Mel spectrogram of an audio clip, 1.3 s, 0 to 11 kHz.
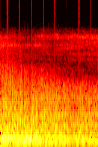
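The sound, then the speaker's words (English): The 16-inch guns of the battleship Missouri firing off the east coast of North Korea give a deep, heavy blast. A loud, rumbling roar holds steady through the whole short moment. “The blast of sound you hear comes from the 16-inch guns of the Big Mole, the battleship Missouri.”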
